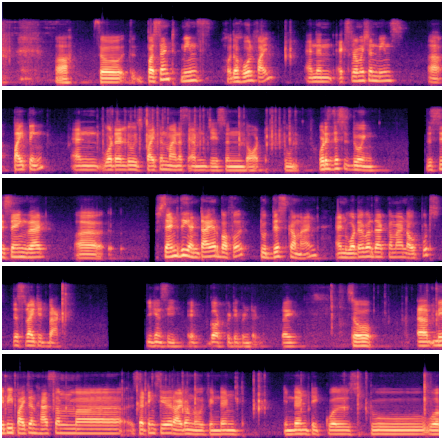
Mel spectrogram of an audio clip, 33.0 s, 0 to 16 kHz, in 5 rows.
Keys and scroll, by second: 0.0-0.8 typing, 4.0 shift+1, 7.6-11.2 typing, 20.5 Return, 21.8 Return, 25.6-32.9 typing.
